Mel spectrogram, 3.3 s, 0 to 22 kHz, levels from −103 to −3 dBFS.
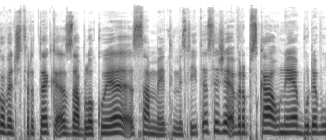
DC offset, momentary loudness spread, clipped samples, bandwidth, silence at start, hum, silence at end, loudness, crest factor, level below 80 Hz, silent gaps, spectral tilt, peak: under 0.1%; 7 LU; under 0.1%; 16.5 kHz; 0 s; none; 0 s; -23 LUFS; 16 dB; -54 dBFS; none; -5 dB/octave; -6 dBFS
